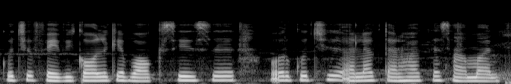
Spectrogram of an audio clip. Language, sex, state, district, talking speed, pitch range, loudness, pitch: Hindi, female, Odisha, Nuapada, 115 wpm, 175-190 Hz, -15 LUFS, 185 Hz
